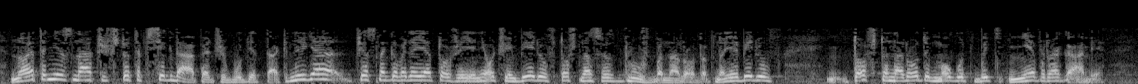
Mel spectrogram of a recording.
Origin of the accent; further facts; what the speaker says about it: Lithuania; Я так немножко удивился, потому что я литовец и считаю, что там литовская была.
